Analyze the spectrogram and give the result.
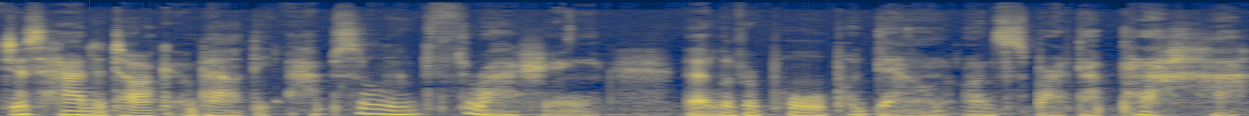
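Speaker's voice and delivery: soft, quiet, hushed whisper. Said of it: "I'm going to be speaking quietly".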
